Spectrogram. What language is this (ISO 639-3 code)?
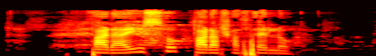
glg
